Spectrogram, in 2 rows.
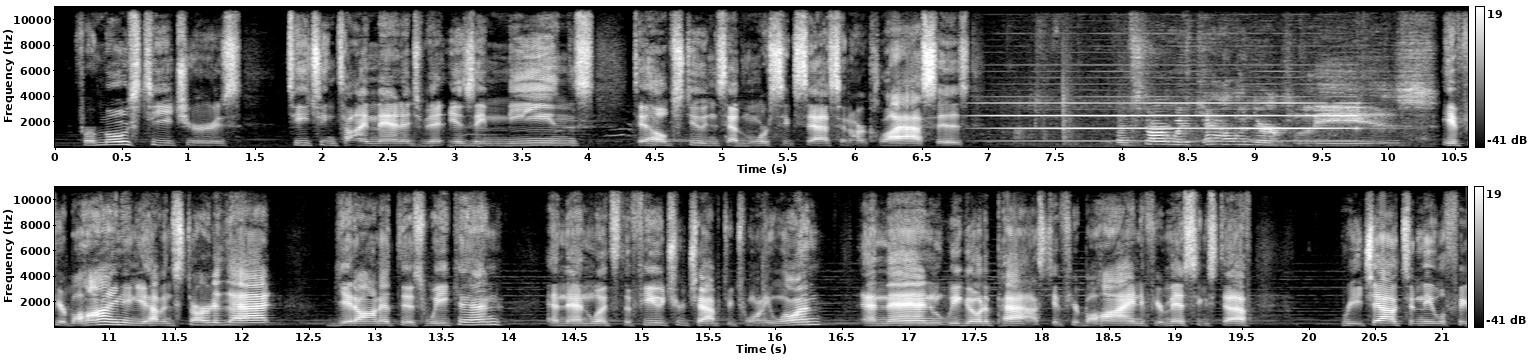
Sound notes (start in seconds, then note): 6.9 class bell ringing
